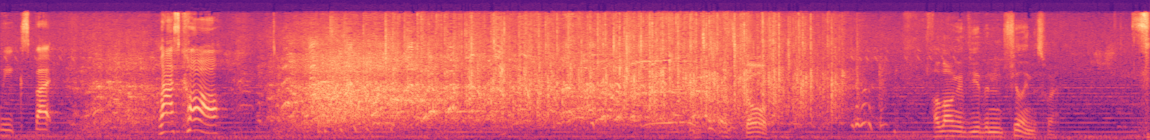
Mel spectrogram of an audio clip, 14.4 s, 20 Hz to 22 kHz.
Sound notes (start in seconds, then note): 3.2 laughter; 4.4 applause; 10.0 chuckles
